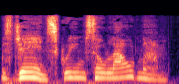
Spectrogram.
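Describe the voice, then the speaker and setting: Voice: extremely high pitch, huge pitch swings, unhurried, dry recording, studio quality, voice pushed up, exaggerated voice. A reader voicing an anxious nursemaid, a young woman who asks urgent questions and pleads meekly. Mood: pleading. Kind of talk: audiobook character reading.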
